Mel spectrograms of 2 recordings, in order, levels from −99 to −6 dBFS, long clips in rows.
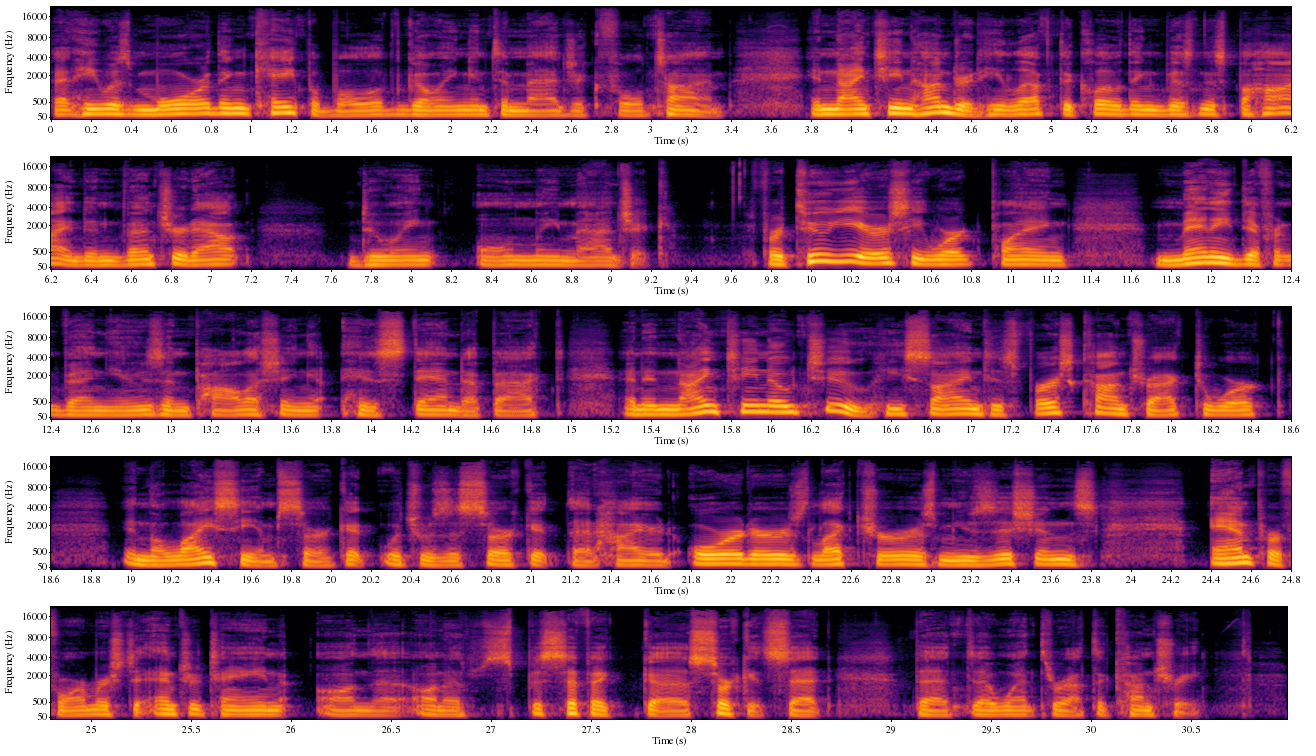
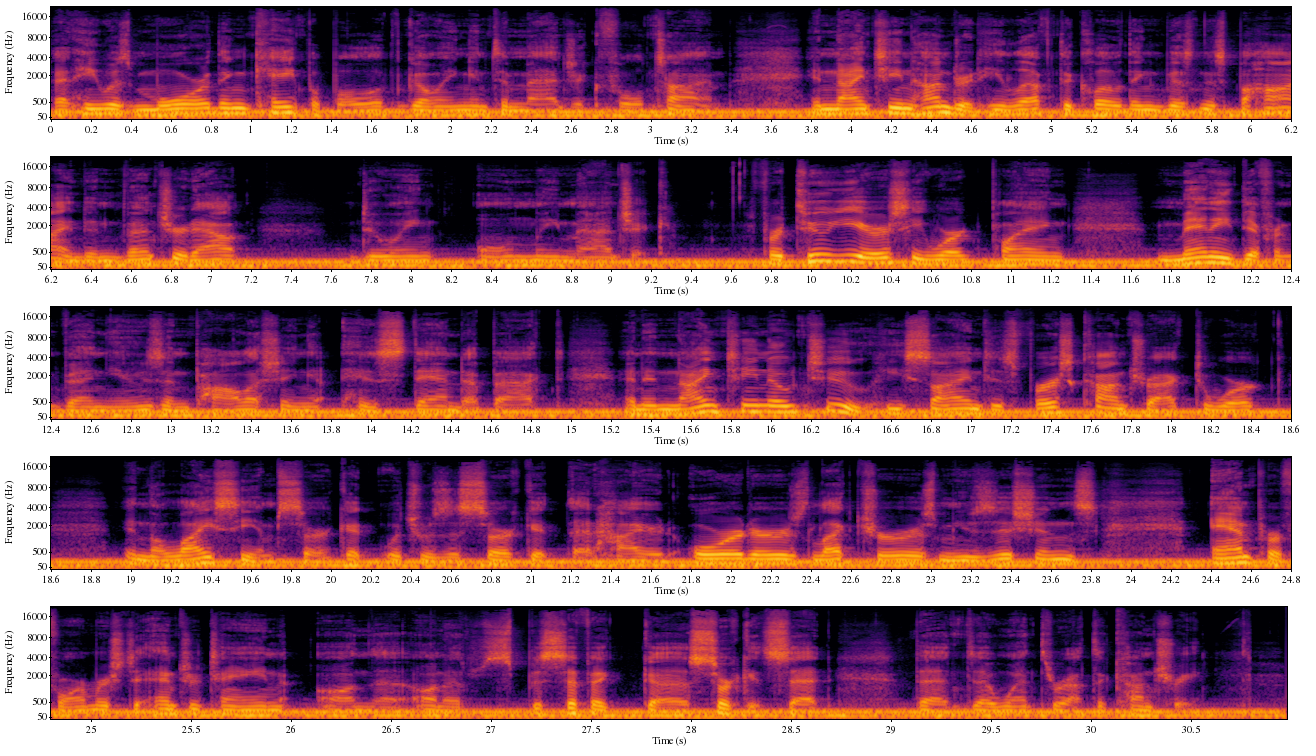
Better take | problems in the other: first | low rumble; loud; throughout; 9 dB below the speech

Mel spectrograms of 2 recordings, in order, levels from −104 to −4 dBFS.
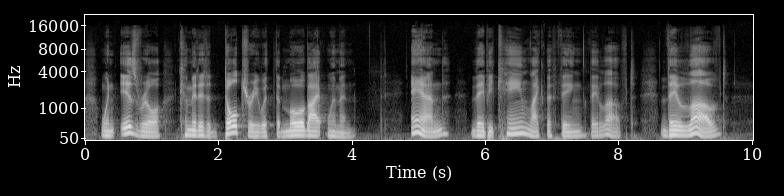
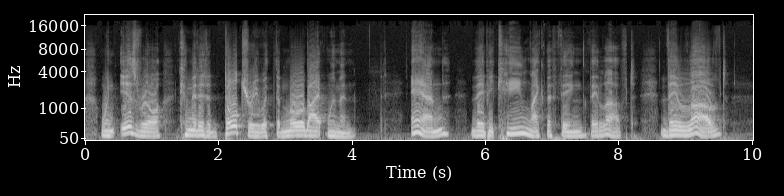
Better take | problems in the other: first | distortion; heavy; 6 dB below the speech

